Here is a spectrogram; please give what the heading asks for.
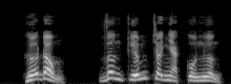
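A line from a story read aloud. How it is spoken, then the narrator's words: Deep stern command. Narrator (Vietnamese): nghiêm mặt trầm giọng quát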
